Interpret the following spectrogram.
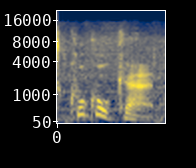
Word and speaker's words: Kukulkan: It's Kukulkan. It's like 3 syllables.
